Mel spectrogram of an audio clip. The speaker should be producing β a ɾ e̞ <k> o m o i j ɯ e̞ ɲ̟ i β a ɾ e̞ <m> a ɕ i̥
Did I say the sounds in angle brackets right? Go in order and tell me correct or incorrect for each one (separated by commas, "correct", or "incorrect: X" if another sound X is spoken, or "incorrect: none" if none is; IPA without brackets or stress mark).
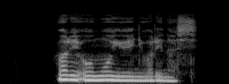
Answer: incorrect: ʔ, incorrect: n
